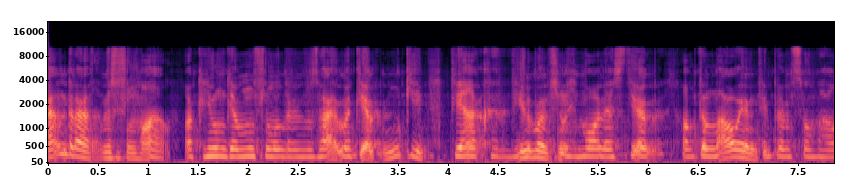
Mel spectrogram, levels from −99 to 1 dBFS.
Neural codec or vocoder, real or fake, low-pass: autoencoder, 22.05 kHz, a latent of 192 numbers a frame, VITS, trained on many speakers; fake; 9.9 kHz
